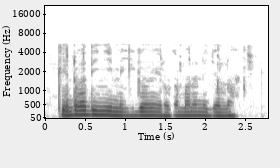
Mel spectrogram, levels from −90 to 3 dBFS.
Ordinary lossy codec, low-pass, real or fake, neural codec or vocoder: none; 5.4 kHz; real; none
